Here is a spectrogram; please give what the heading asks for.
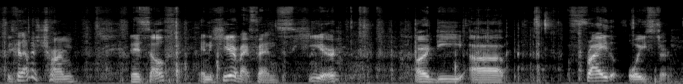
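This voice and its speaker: His voice is mid-range, animated and sharp, delivered a little slowly, with some hiss or hum in the audio. He's a Canadian vlogger in his thirties with a French Canadian accent, rambling casually through a food tasting with swearing and self-mockery.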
